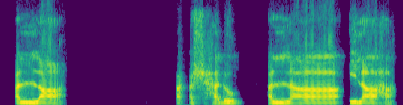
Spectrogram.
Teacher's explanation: نون پر جزم ہے اور لام پر تشدید ہے، تو یہاں نون سائلنٹ ہوگا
